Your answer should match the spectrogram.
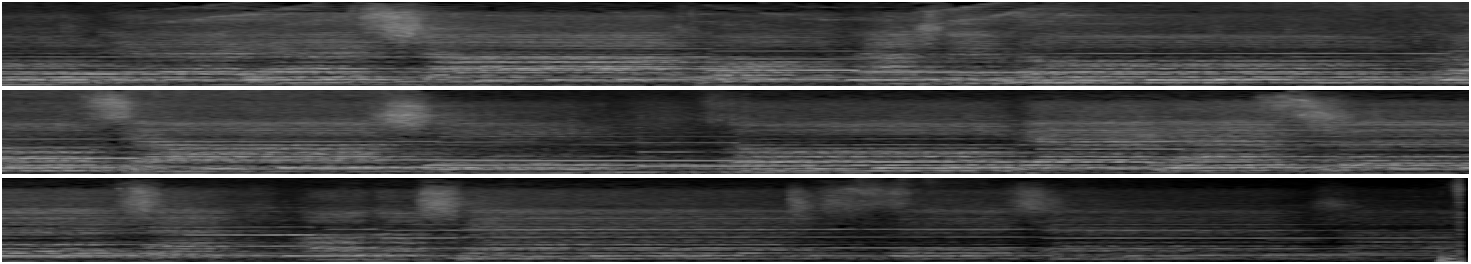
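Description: Choir singing slow choral music in phrases of held chords, easing down a little near the end.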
